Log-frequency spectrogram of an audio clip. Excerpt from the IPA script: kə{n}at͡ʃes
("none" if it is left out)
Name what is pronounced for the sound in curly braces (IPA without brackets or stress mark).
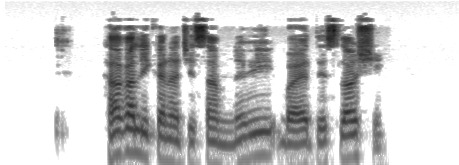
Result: n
